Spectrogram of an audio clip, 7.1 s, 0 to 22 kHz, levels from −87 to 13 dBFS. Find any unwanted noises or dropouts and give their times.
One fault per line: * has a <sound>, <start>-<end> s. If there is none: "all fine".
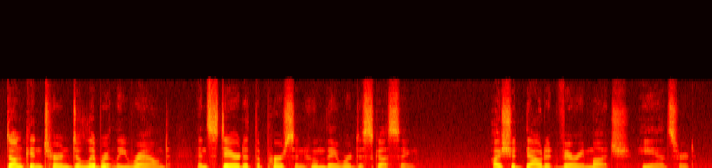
all fine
